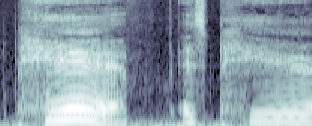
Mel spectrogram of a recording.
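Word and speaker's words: Père: Pear. Okay. Pear. Okay. Like father, pear.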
